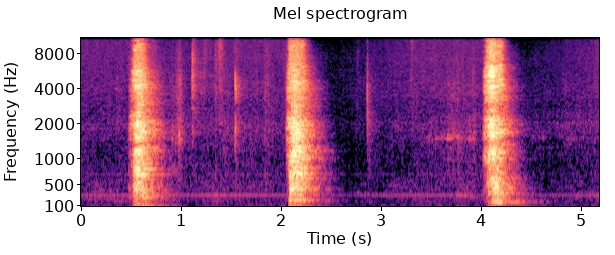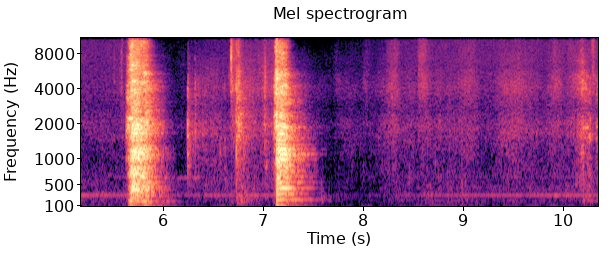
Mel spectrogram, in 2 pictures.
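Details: Dog with kennel cough (canine infectious tracheobronchitis, associated with Bordetella bronchiseptica, canine parainfluenza and adenovirus type 2): five harsh, honking "seal-bark" cough bursts.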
